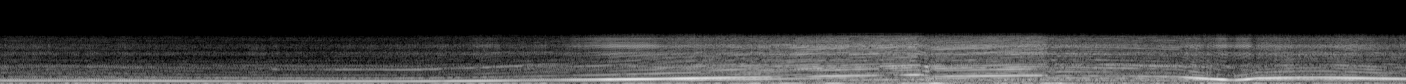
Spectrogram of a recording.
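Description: Kawasaki ZX-6R inline-four engine heard onboard at track speed. The revs hold low for a few seconds, then climb steadily under hard acceleration, with a brief break in the rising note about nine seconds in. They ease off again, with a sudden short drop and recovery in revs near the end, over a steady rush of wind.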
